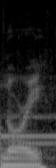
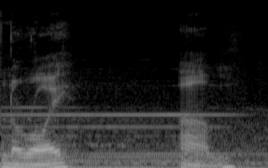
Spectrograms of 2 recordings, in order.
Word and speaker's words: Noroi: Reaper, being from this area, you have definitely heard of the 12 Nori, which is sort of a shorthand mispronunciation of 12 Noroi.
